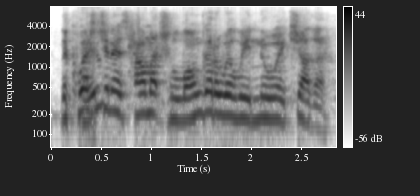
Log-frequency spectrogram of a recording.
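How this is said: It is read in an imitated character accent.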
